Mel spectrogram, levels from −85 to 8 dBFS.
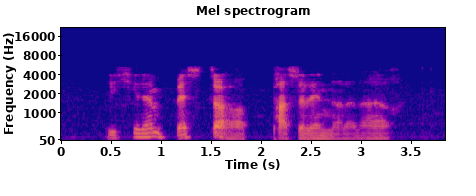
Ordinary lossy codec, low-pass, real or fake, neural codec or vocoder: MP3, 48 kbps; 5.4 kHz; real; none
